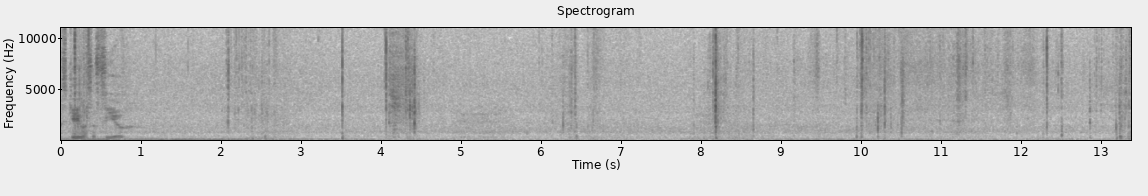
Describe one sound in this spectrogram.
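Gloved hands crumble and rustle through loose soil.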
